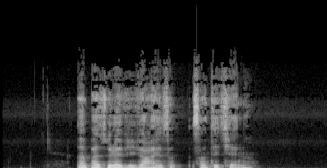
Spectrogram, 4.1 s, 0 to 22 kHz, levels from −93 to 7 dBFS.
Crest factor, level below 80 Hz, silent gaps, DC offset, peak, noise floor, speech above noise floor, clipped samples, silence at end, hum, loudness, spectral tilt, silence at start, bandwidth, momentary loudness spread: 20 dB; -46 dBFS; none; under 0.1%; 0 dBFS; -66 dBFS; 49 dB; under 0.1%; 0.95 s; none; -18 LUFS; -5 dB/octave; 0.95 s; 14.5 kHz; 10 LU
